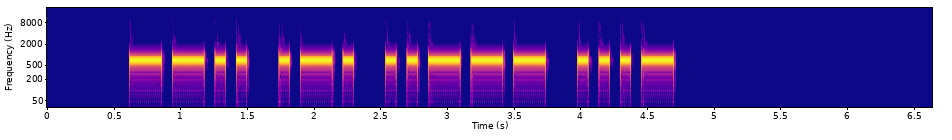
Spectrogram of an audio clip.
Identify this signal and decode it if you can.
Morse code, heard as a keyed tone, about 15 wpm, 700 Hz. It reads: ZR2V
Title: DXCC-100 Call Signs - 4 Characters - 15wpm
